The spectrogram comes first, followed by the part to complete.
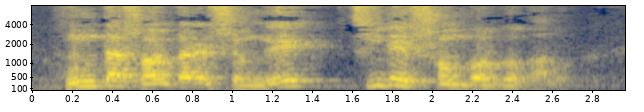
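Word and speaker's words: junta: ও ঝুন্তা বাহিনীকে যেমন করছে, হুন্তা বাহিনীকে লেখা হয় ঝুন্তা, কিন্তু উচ্চারণটা করে হচ্ছে হুন্তা।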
